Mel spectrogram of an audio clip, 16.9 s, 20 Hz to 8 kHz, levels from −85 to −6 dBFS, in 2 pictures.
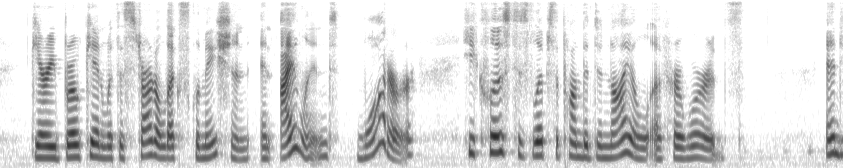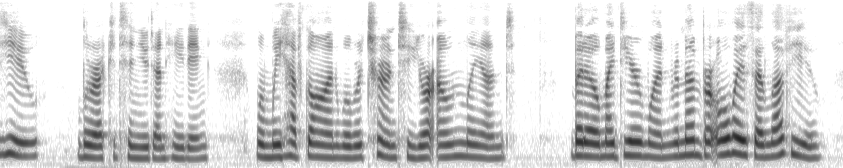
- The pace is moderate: Yes, average, 160 wpm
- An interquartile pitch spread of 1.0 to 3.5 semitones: Yes, average, 2.9 semitones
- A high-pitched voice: Yes, high, 220 Hz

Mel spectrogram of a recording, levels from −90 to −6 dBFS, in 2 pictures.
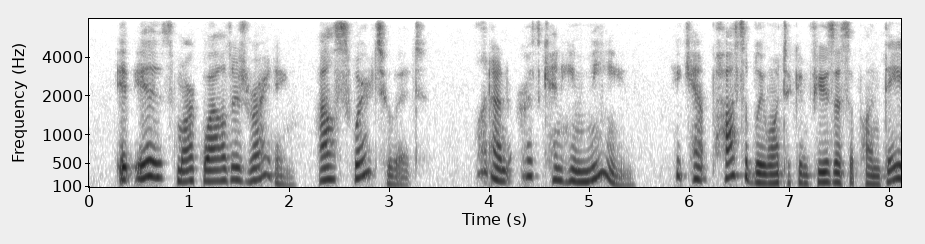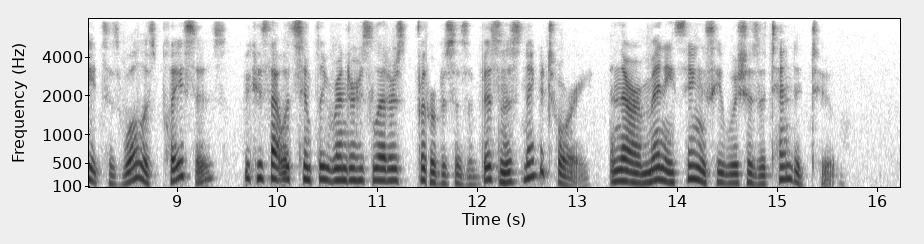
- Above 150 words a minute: Yes, average, 180 wpm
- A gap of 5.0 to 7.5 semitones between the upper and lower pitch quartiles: Yes, average, 5.3 semitones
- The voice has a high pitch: Yes, high, 200 Hz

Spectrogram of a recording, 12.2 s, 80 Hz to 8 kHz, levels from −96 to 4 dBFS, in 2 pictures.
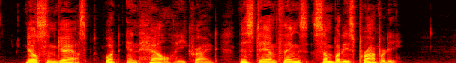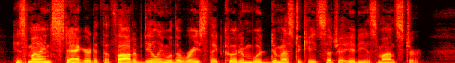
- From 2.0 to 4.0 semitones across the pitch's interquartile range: Yes, average, 3.3 semitones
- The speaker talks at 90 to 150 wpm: No, average, 160 wpm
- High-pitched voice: No, low, 125 Hz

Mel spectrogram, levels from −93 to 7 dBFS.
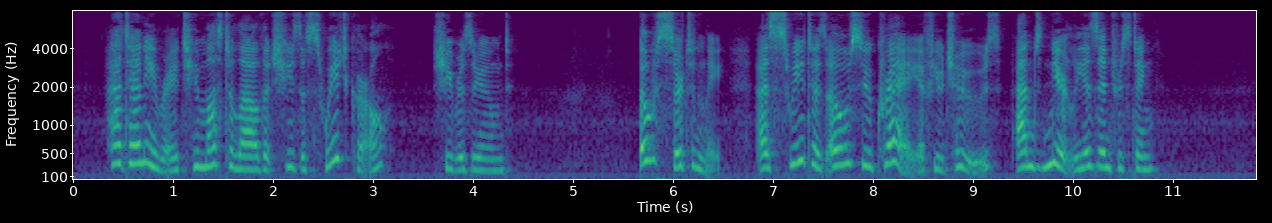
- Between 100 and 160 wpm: Yes, average, 150 wpm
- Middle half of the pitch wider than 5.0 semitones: Yes, wide, 5.5 semitones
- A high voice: Yes, very high, 265 Hz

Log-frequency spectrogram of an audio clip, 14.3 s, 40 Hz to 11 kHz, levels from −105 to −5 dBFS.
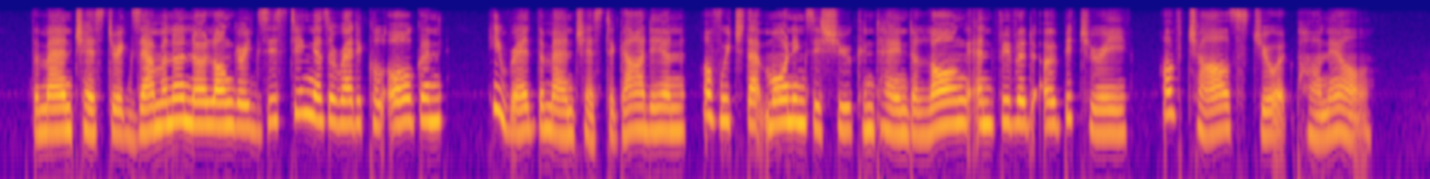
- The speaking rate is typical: No, slow, 125 wpm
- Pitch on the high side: Yes, high, 205 Hz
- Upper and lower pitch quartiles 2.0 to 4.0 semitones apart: No, average, 4.5 semitones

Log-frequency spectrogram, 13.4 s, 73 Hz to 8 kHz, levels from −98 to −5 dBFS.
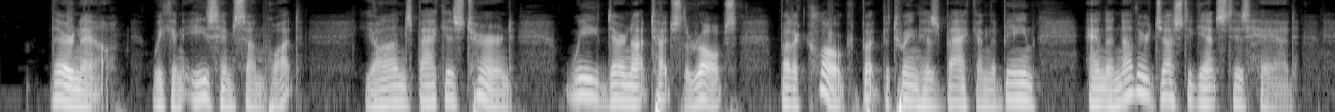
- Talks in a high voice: No, low, 105 Hz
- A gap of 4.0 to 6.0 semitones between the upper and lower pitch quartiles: Yes, average, 4.8 semitones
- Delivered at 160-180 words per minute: No, average, 150 wpm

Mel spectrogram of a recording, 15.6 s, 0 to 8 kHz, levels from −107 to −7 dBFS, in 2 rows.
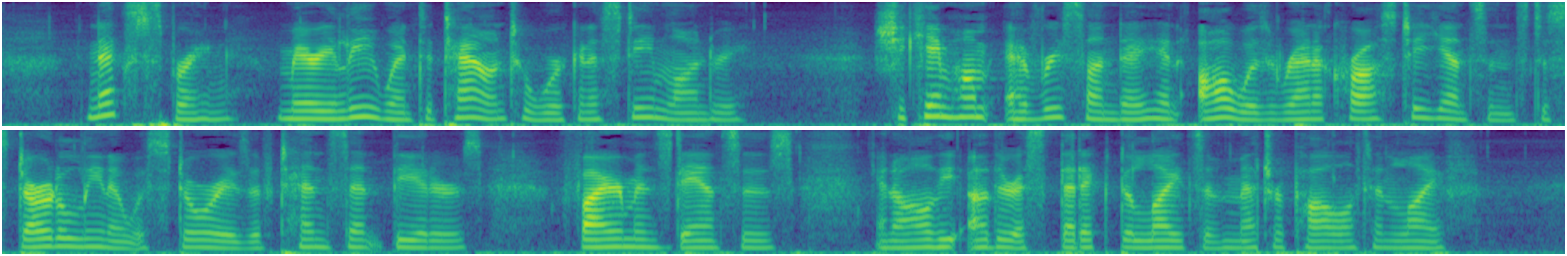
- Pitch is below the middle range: No, medium, 180 Hz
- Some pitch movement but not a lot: No, narrow, 2.1 semitones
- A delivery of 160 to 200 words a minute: Yes, average, 170 wpm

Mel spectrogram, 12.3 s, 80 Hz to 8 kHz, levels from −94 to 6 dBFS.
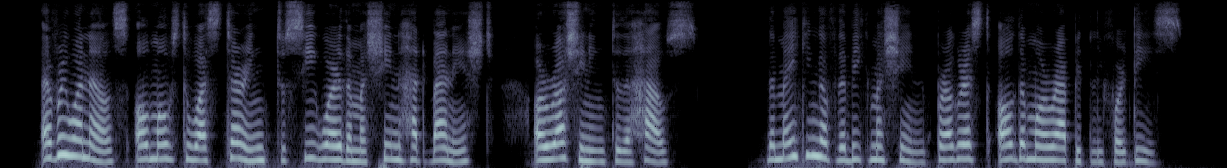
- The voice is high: Yes, high, 225 Hz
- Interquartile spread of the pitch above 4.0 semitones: No, average, 3.3 semitones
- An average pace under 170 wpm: Yes, average, 150 wpm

